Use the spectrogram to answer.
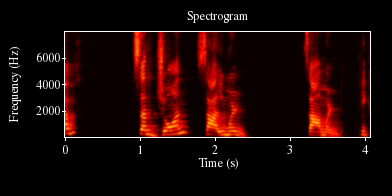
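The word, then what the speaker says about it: Salmond: अब sir John सालमंड सामन ठीक है सालमंड नहीं पढ़ते इसको सामन पढ़ते हैं एल जो है वो साइलेंट रहता है सर जॉन सामण जो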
